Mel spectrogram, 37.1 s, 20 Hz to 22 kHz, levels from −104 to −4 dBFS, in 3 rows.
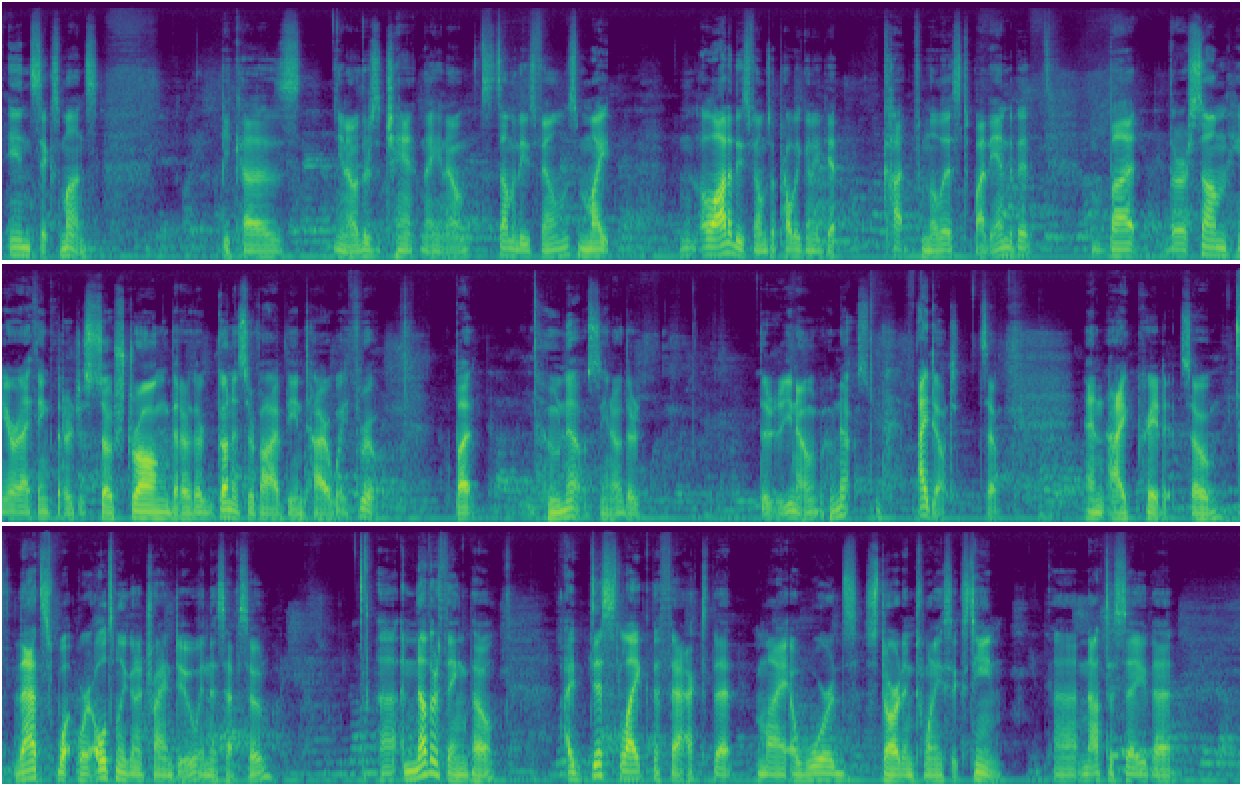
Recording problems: background chatter; faint; throughout; 2 voices, 20 dB below the speech

